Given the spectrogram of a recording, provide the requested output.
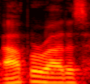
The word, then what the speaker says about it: apparatus: So apparatus has 4 vowel sounds, 4 syllables. App, rat, us. So the third one gets the accent. That means we say it louder than the others.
